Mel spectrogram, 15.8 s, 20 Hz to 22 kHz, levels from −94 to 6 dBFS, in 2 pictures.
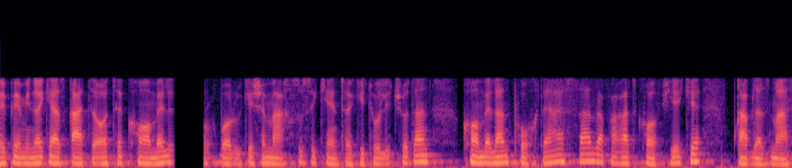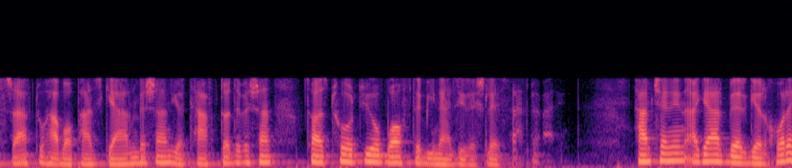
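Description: At 1.69 to 2.04 s, packet loss with pitch repetition removes about 350 ms of audio. The receiver repeats the last pitch period, which fades over about 50 ms into silence before the sound cross-fades back. On a spectrogram, flat, frozen harmonics give way to a blank gap. At 13.03 to 13.19 s, 90 ms is lost in runs of up to 20 ms spread over 160 ms. These sound like brief, buzzy held fragments and show as short, flat, ragged patches in the waveform, all within the 4 kHz telephone band.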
